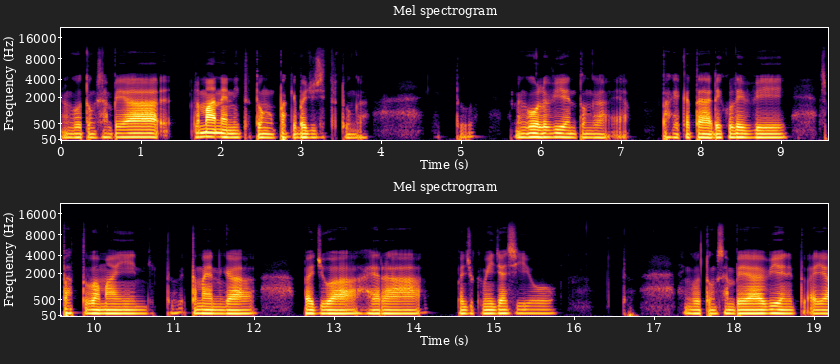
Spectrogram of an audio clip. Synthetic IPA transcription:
mɛ̰ŋɡɔt̪ɔŋsampɛa | ləmanɛnit̪u̥t̪ɔŋpakɛbad͡ʒus̬it̪u̥t̪ɔŋɡa | ɡ̥it̪u | mɛŋɡɔləviɛnt̪ɔŋɡaja̰ | pakɛkat̪adɛkulɛvɛspat̪uamainɡit̪ut̪amaɛnɡa | b̥ad͡ʒuaɦɛɾa | b̥ad͡ʒukamɛd͡ʒasiɔ | ɡ̥i̥t̪u̥ɛŋɡɔt̪ɔŋsampɛaviɛnit̪uʔa̰ja

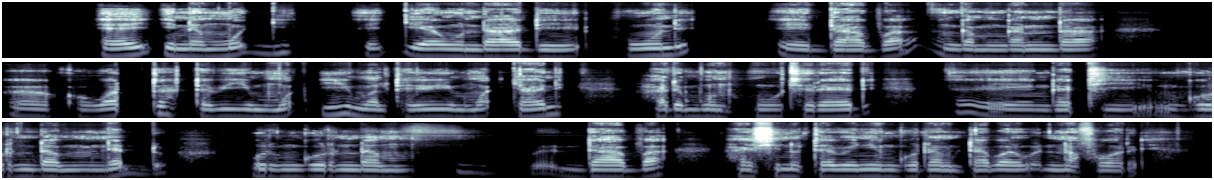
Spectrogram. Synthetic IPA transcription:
ʔɛjʔinamoʔʲːi | ɛʔɛwundadɛhuːndɛ | ɛdabaŋɡamŋɡanda | kʰɔwatːatawimoʔːimaltawimɔʔːanihadɛmunhuːtʰiɾɛdɛ | ŋɡatʰiŋɡuɾndamnɛɗːɔwuɾiŋɡuɾndam | dabahajsinɔtaweniŋɡuɾndamdabaɔɗɛnafɔːɾɛ

